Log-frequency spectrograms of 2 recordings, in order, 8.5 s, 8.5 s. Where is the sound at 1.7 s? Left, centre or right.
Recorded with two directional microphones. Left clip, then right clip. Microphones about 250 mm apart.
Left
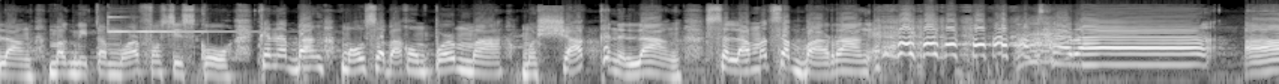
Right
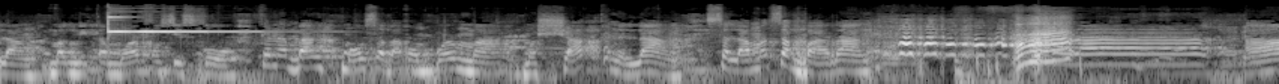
Left.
